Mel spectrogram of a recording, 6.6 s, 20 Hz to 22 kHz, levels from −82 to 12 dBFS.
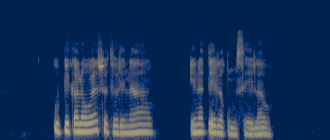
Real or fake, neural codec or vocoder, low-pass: fake; codec, 24 kHz, 6 kbps, HILCodec; 9.9 kHz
